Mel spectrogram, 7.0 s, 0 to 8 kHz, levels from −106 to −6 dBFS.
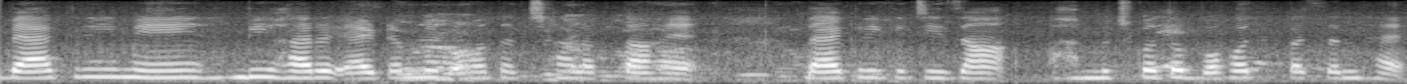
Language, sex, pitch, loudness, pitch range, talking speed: Hindi, female, 235 Hz, -16 LUFS, 220-250 Hz, 160 wpm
